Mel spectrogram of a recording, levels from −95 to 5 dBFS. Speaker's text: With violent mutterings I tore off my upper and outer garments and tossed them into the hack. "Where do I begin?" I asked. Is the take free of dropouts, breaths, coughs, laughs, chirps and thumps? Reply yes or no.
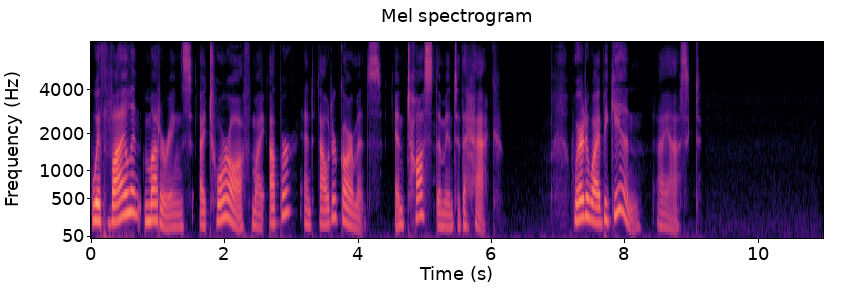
yes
